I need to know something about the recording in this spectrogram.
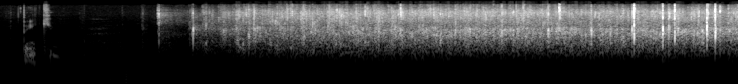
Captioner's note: applause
